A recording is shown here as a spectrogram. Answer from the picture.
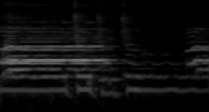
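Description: A cappella voices humming sustained chords. A chord enters at the start and is held over a steady low note, the upper voices drop away a little over a second in, and a new chord comes in near the end.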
